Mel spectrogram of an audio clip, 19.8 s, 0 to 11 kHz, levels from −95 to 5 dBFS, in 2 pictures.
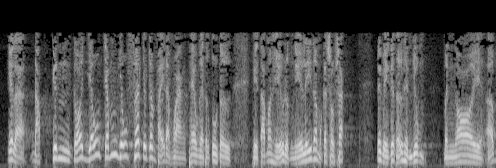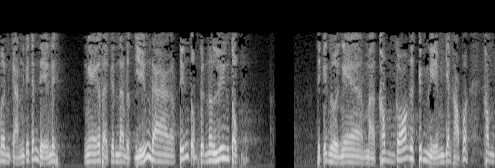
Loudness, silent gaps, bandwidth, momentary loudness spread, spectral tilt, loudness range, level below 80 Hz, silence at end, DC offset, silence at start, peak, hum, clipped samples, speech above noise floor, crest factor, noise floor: -16 LUFS; 15.45-15.78 s; 5.8 kHz; 8 LU; -10.5 dB/octave; 2 LU; -44 dBFS; 0 s; under 0.1%; 0.15 s; 0 dBFS; none; under 0.1%; 33 dB; 16 dB; -48 dBFS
